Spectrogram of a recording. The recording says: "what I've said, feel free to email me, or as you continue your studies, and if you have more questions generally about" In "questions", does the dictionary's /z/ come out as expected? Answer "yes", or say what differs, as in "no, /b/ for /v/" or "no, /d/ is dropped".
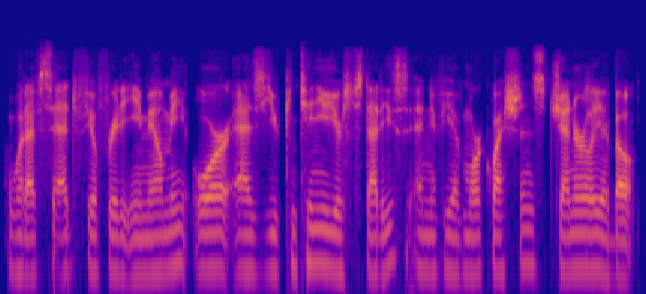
yes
